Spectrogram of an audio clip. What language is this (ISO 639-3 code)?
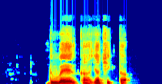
cut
